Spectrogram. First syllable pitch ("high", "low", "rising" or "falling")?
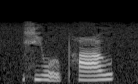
low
